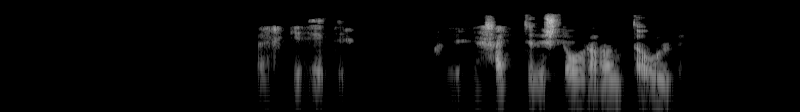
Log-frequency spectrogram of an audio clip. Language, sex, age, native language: Icelandic, male, 50-59, Icelandic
